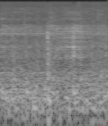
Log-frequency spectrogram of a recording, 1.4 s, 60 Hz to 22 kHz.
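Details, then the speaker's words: High rail vehicle on a 4-degree curve near MP 109, under 10 mph, outside rail 5 inches higher, before tie restoration: slow rolling rumble with two sharp bangs as wheels hit loose, worn rail joints on deteriorated track. "it's good the video i'm sorry the audio will pick up the noise and that's good that they can hear the banging i think"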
